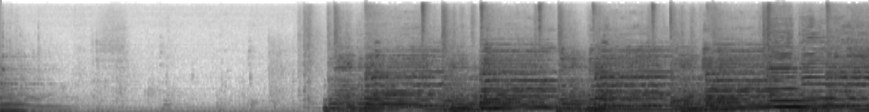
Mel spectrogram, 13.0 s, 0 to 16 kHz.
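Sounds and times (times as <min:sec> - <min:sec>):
jazz big band playing: 0:04.9 - 0:13.0.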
